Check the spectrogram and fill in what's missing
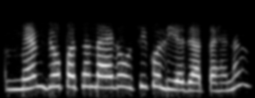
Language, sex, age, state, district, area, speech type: Hindi, female, 30-45, Madhya Pradesh, Balaghat, rural, conversation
